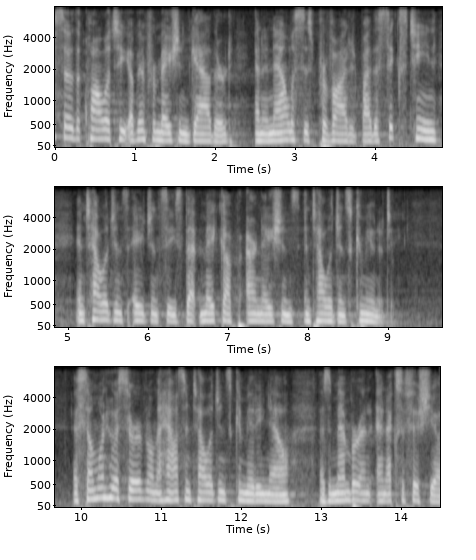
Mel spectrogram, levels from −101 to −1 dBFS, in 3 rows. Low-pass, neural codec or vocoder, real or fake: 7.2 kHz; none; real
